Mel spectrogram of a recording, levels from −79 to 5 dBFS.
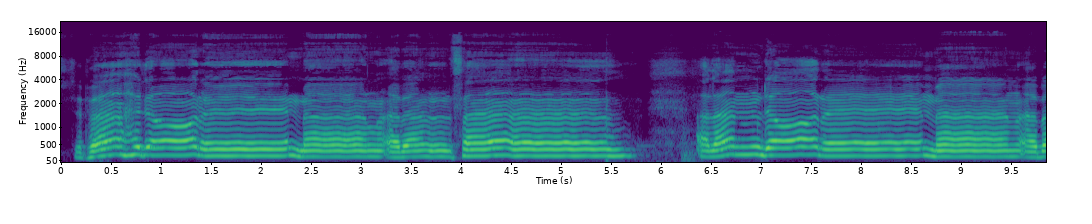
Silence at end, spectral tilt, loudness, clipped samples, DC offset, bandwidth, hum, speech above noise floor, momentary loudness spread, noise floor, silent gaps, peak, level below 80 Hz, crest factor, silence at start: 0 s; -6.5 dB/octave; -19 LUFS; under 0.1%; under 0.1%; 16.5 kHz; none; 27 dB; 4 LU; -45 dBFS; none; -8 dBFS; -64 dBFS; 12 dB; 0.15 s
